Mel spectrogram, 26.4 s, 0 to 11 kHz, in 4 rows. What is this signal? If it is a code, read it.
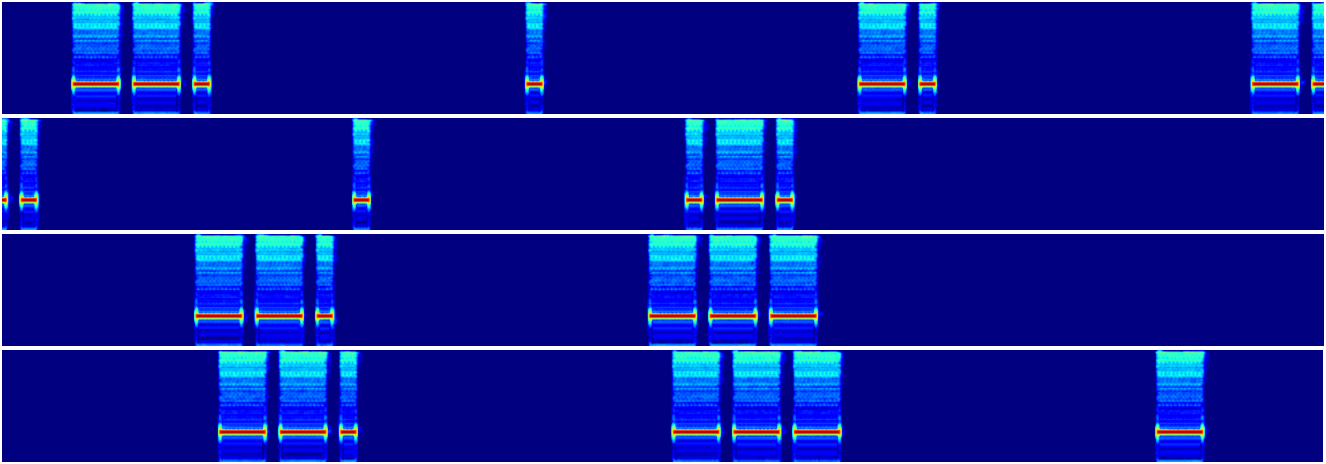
Morse code, heard as a keyed tone, about 16 wpm, spaced as for 5 wpm, 800 Hz. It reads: GENDER GO GOT
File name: Prefixes / By First Letter / Gs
